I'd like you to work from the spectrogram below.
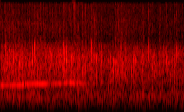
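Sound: audience clapping in praise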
